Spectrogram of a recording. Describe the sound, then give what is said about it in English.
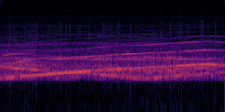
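A civil defense air raid siren in Tel Aviv wails continuously on a Friday night, warning residents of missiles, its rising tone sweeping slowly upward, loud and steady with no voices present. “Sirens sounded throughout Tel Aviv on Friday night, reminding the residents to seek shelter against missiles flying over the sky.”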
